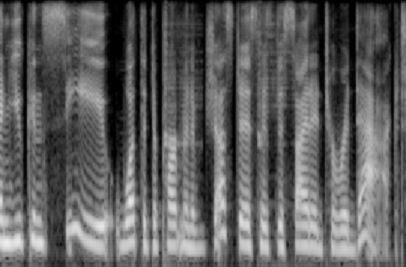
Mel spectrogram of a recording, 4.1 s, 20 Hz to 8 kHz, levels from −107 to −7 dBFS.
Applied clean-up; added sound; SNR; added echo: neural separator model SepFormer DNS4.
